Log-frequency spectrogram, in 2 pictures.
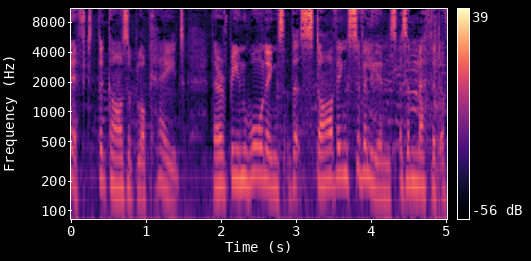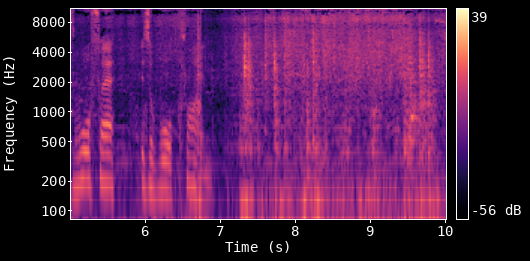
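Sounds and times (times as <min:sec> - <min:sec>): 
speech: 0:00.0 - 0:07.6
scrubbing of huge cooking pots: 0:04.8 - 0:10.0
running and splashing water washing huge cooking pots in a Gaza food kitchen: 0:07.1 - 0:10.0.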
